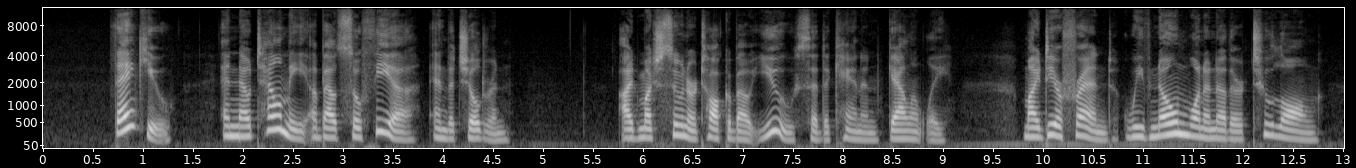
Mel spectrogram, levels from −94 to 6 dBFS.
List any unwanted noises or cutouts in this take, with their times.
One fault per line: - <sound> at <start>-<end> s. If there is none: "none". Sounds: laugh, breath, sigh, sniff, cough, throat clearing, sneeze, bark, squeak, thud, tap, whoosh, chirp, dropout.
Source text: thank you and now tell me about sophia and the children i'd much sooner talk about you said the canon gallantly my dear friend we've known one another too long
none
